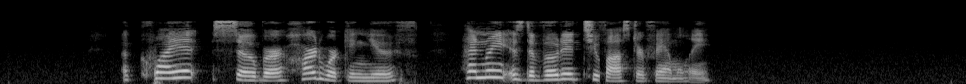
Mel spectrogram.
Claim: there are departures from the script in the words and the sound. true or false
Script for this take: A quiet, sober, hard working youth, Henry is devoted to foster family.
false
